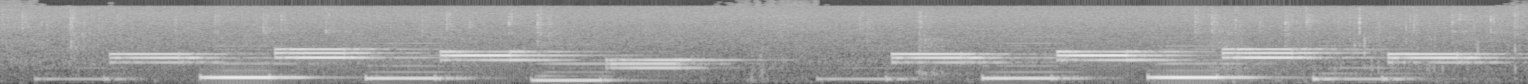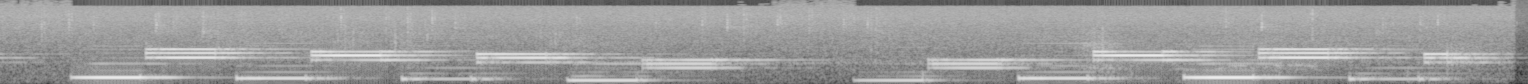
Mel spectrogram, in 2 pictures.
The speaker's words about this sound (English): And you'll hear a tune which is played alternately by a pure tone at the fundamental frequency and a group of high harmonics. But you should hear that the pure tones and the harmonics are giving the same melody.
